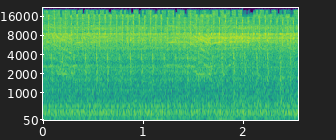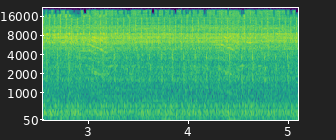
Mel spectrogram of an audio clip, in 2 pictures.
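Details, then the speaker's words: BMW R1150RT with the engine idling and the brake applied after a braided brake hose upgrade and full bleed: a steady, even whirring buzz from the ABS servo pump, operating normally. "i'm going to apply the break just about here the pump working"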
